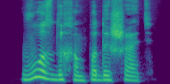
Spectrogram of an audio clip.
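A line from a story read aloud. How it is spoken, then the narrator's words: Snapping back. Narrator (Russian): огрызнулась я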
